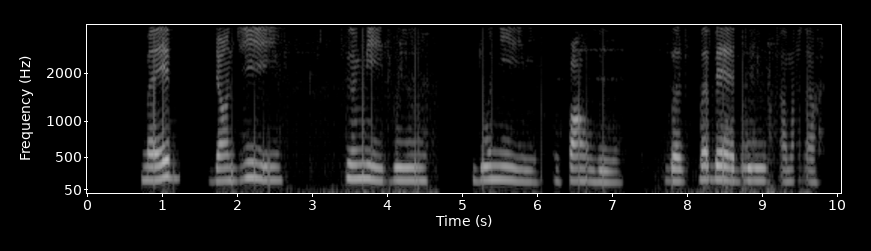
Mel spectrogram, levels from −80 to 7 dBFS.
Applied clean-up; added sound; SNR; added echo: neural separator model SepFormer WHAM!.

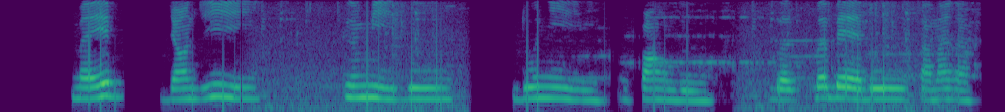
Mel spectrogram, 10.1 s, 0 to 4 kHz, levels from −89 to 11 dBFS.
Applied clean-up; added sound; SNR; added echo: none; Coin (dropping); 18 dB; none.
